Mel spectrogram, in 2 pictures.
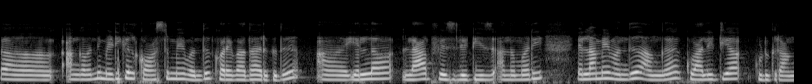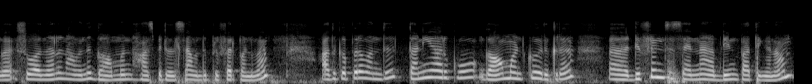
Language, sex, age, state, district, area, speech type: Tamil, female, 30-45, Tamil Nadu, Viluppuram, rural, spontaneous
